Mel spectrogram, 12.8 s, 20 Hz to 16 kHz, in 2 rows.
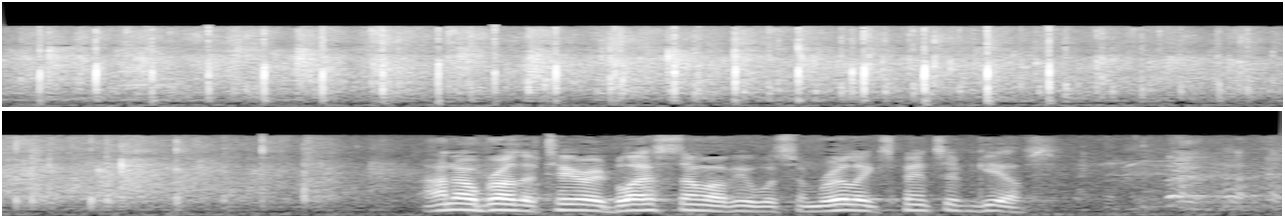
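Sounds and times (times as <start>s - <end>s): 
audience applauding: 0.0s - 8.4s
speech: 8.6s - 11.7s
laughter: 12.0s - 12.7s.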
